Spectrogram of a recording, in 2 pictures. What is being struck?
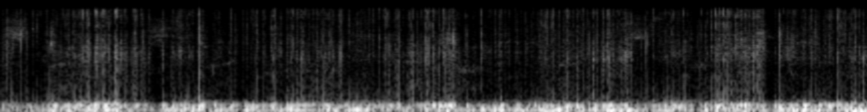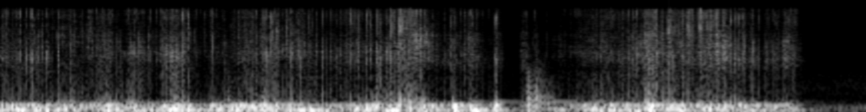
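Metal mesh microphone grille.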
